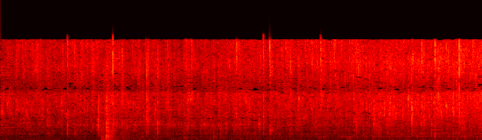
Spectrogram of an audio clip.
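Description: A yogurt and ground-spice masala sizzling in hot oil in a wok, a steady hiss full of small crackles. A single sharp knock sounds about a second in.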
